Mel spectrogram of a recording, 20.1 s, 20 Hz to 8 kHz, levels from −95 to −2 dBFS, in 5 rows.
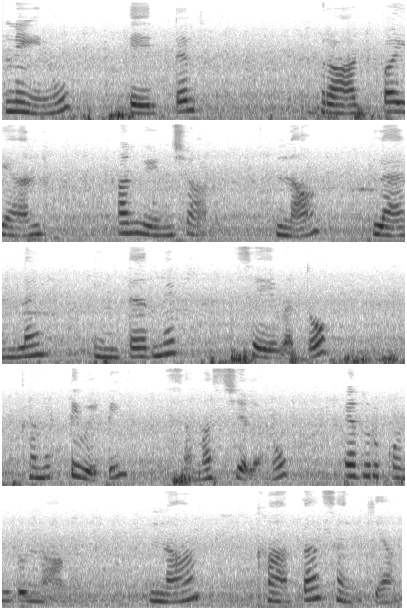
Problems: constant background noise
